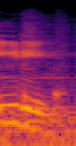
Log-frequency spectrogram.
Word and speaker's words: EDI: why are you named edie that's the phonetic pronunciation of edi that is an acronym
